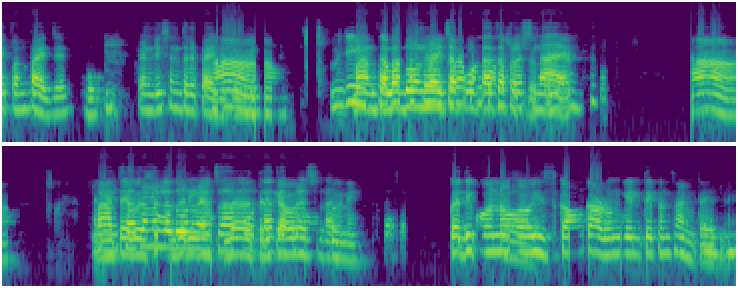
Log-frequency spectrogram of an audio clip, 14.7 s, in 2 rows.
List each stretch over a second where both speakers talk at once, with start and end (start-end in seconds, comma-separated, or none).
3.5-5.6, 8.3-10.7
